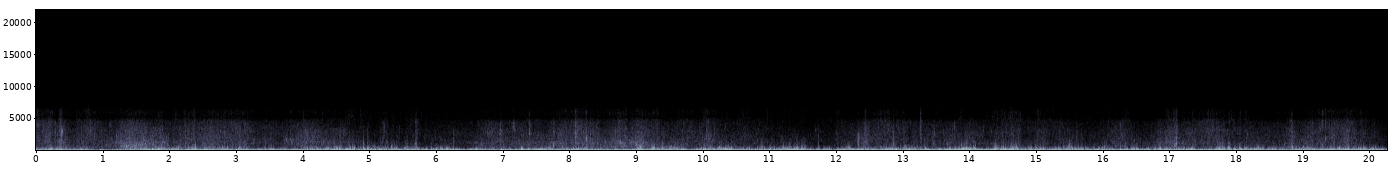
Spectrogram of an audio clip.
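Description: Waves splash against the side of a small boat.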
